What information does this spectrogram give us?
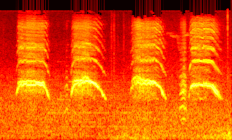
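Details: African penguins at a hillside nesting colony of hundreds near Cape Point, many in man-made burrows; four drawn-out nasal braying notes, each arching up then falling, about half a second long, with short gaps between.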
